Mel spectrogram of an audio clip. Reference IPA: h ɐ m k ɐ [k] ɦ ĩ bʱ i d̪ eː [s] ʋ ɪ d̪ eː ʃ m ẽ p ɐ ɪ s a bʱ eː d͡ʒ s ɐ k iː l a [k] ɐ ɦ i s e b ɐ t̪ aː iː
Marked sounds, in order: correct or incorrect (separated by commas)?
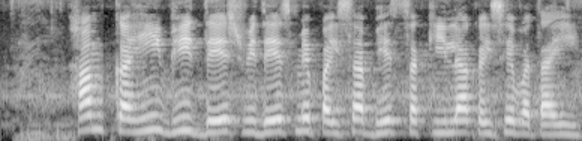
incorrect, incorrect, correct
